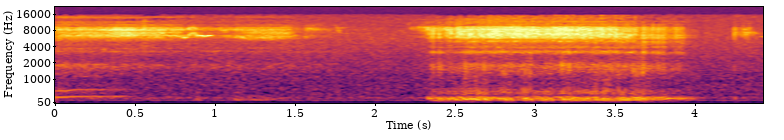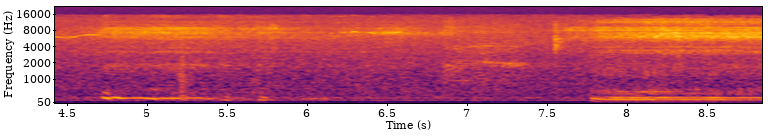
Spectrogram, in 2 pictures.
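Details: Snoring from Charlie, a sleeping dog: low rattling snores in long noisy breaths with quieter stretches between; ordinary snoring.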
